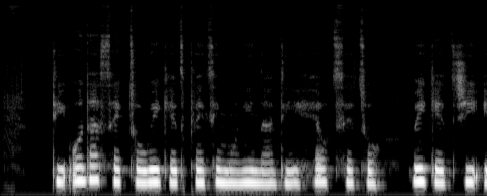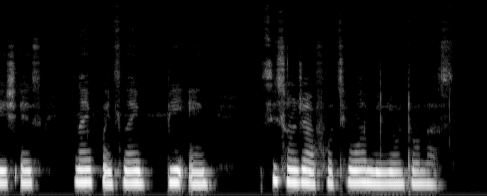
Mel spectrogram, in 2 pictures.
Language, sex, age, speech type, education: Nigerian Pidgin, female, 15-29, spontaneous, tertiary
